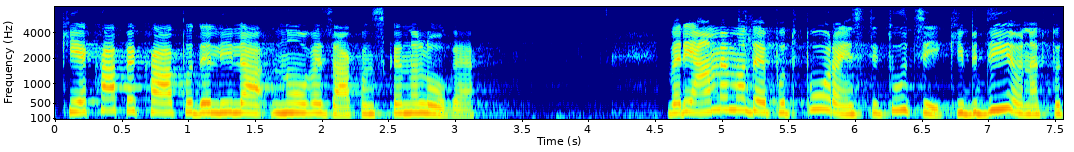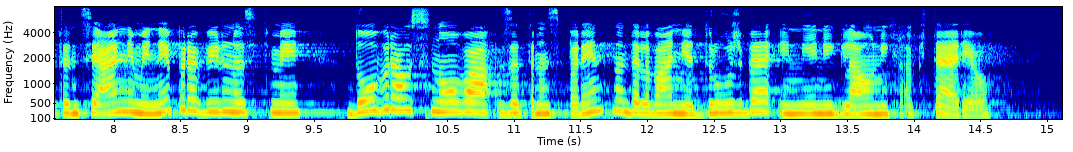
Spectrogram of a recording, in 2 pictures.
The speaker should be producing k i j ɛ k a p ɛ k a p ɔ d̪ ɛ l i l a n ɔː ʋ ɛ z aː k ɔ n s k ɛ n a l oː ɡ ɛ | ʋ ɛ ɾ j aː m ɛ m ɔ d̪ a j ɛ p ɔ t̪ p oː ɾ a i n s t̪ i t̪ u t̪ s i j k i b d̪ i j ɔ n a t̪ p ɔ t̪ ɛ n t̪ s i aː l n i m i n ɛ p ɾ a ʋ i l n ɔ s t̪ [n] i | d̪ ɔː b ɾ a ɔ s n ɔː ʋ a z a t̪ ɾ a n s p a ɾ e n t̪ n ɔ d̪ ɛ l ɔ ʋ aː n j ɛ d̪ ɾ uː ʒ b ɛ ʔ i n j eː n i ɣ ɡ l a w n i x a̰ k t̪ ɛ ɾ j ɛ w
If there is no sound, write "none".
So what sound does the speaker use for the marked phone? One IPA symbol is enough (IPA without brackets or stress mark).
m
